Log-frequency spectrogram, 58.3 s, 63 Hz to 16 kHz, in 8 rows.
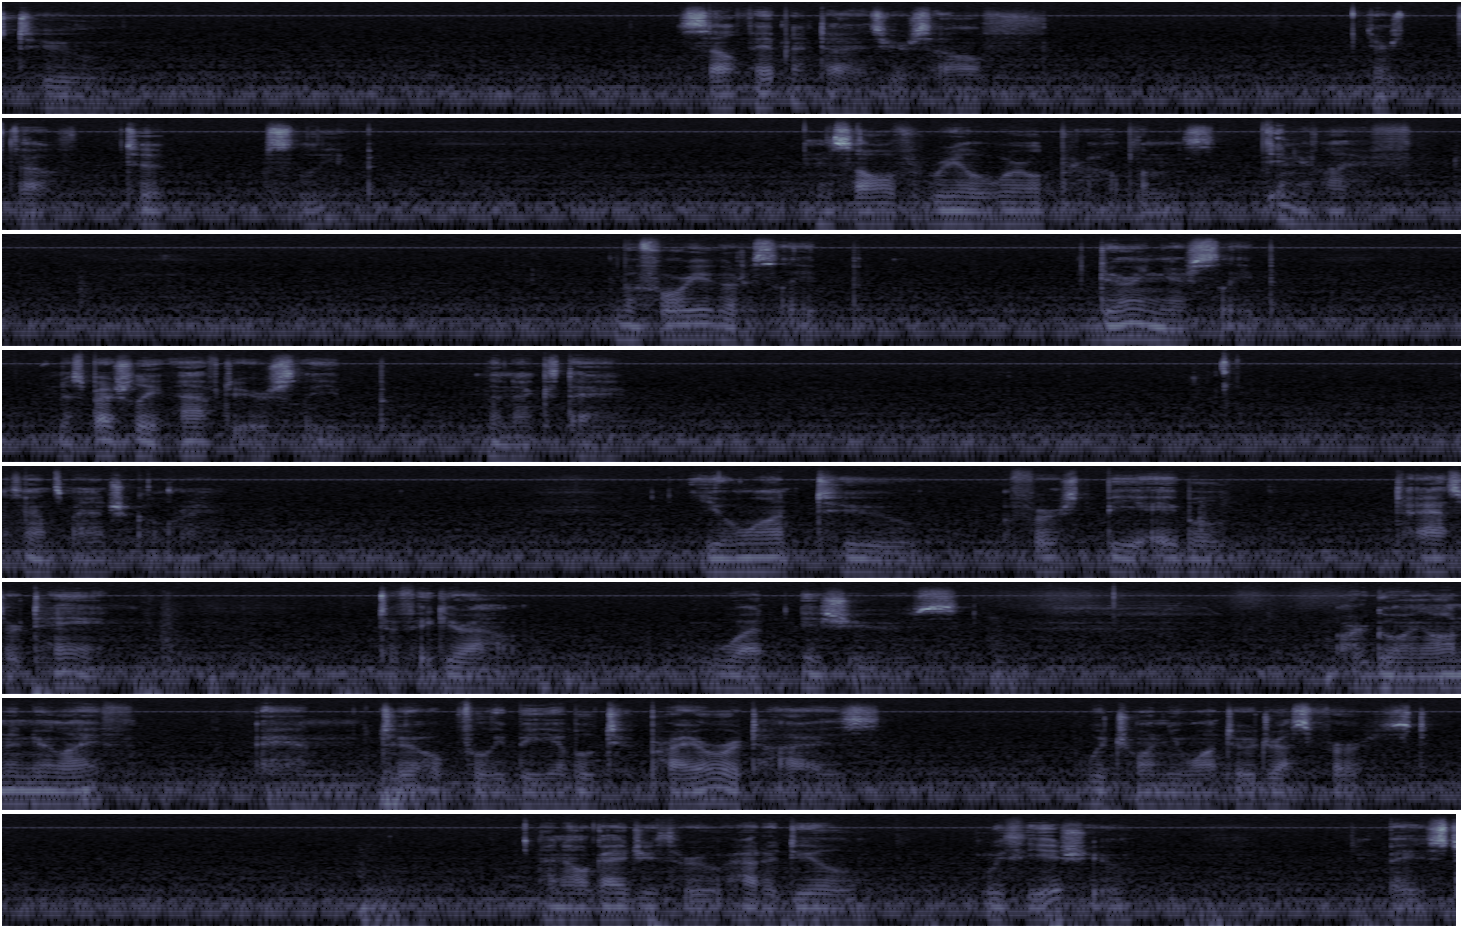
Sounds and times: Speech: 0.0s - 0.6s, 3.4s - 5.3s, 6.8s - 9.2s, 11.3s - 14.4s, 17.6s - 18.9s, 20.0s - 21.0s, 22.2s - 25.0s, 29.2s - 30.3s, 32.6s - 35.4s, 36.2s - 37.2s, 38.4s - 39.1s, 40.0s - 41.4s, 43.1s - 44.4s, 45.0s - 48.2s, 49.2s - 51.0s, 53.7s - 55.4s, 56.0s - 56.8s, 57.8s - 58.3s.

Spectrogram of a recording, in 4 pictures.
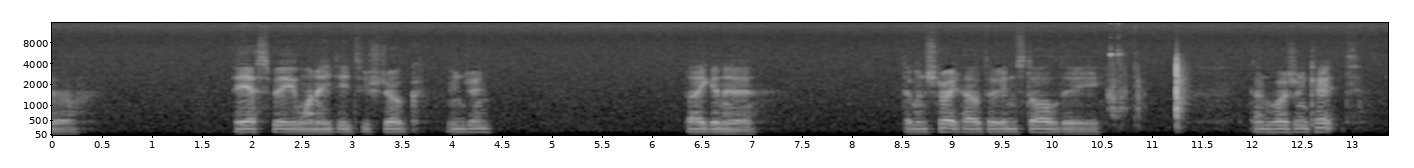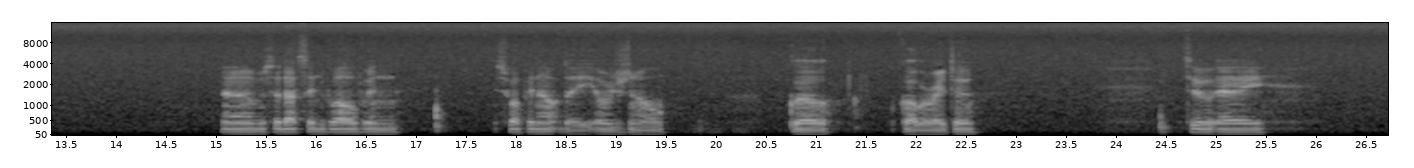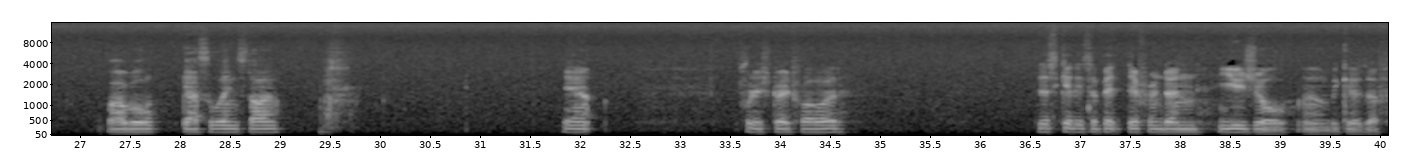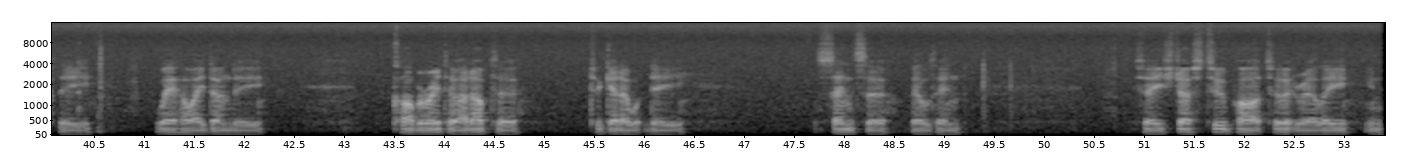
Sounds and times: Speech: 0.0s - 0.5s, 1.8s - 4.5s, 6.4s - 7.2s, 8.6s - 10.6s, 12.0s - 13.2s, 15.1s - 16.9s, 17.8s - 19.6s, 20.8s - 21.2s, 21.9s - 22.7s, 24.7s - 25.6s, 27.3s - 29.1s, 31.9s - 32.2s, 33.6s - 34.8s, 36.6s - 40.6s, 41.2s - 42.3s, 43.5s - 44.9s, 45.5s - 46.5s, 47.8s - 49.3s, 51.0s - 53.4s.

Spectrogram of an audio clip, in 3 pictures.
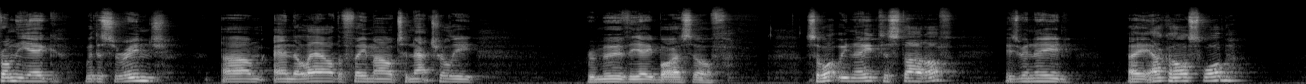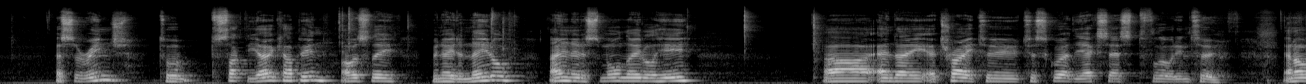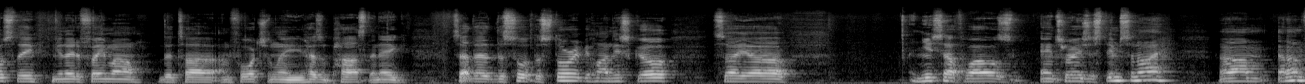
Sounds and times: Speech: 0.0s - 4.8s, 5.9s - 7.4s, 8.1s - 12.6s, 13.6s - 20.1s, 21.2s - 34.1s, 35.2s - 39.1s
Inside, small room: 0.0s - 39.1s.

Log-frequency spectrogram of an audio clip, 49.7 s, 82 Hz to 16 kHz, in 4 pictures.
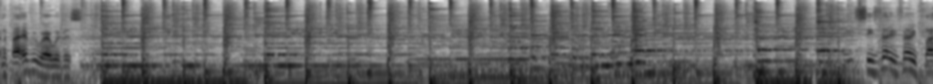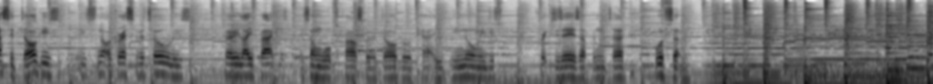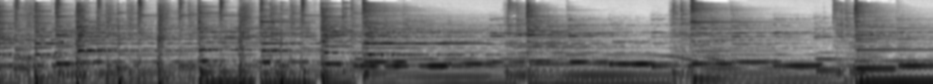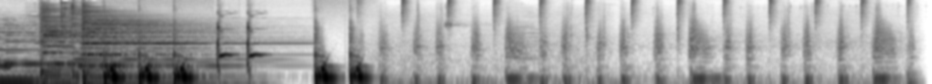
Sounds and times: Music: 0.0s - 49.7s.

